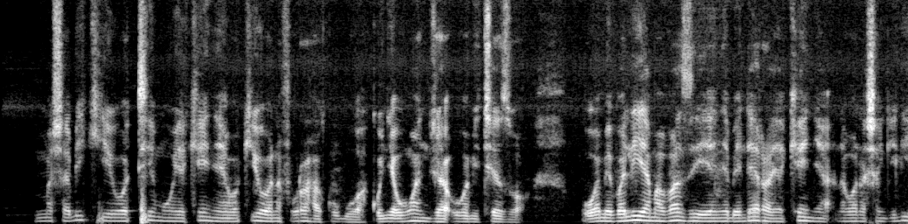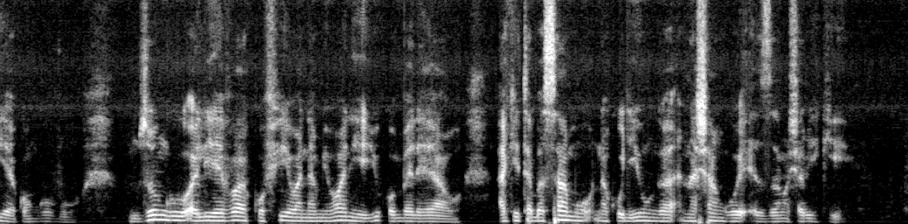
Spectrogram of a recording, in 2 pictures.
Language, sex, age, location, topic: Swahili, male, 36-49, Wajir, government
